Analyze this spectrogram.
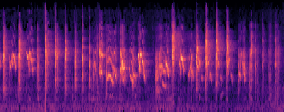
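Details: Budgie kept as a pet, flirting: a steady stream of sharp, evenly spaced chirps, about four or five per second, mixed with squeaky warbled phrases.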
